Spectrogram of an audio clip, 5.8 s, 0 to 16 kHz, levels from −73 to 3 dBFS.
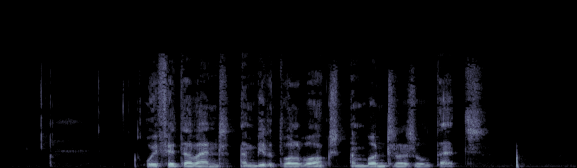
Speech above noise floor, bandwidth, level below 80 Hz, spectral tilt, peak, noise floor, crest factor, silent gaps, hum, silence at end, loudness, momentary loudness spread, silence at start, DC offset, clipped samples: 39 dB; 11.5 kHz; -72 dBFS; -4.5 dB/octave; -12 dBFS; -67 dBFS; 18 dB; none; none; 0.6 s; -29 LUFS; 16 LU; 1.45 s; under 0.1%; under 0.1%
